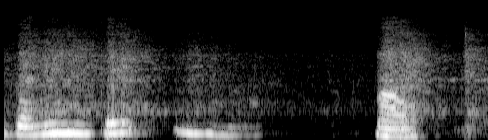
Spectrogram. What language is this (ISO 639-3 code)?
cat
